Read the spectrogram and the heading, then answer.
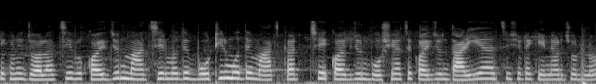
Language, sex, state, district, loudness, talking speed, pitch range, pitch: Bengali, female, West Bengal, Paschim Medinipur, -16 LUFS, 190 wpm, 230-265 Hz, 245 Hz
